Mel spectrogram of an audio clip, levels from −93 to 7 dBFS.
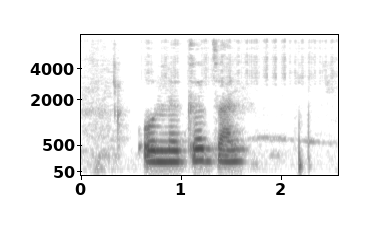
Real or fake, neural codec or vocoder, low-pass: real; none; 7.2 kHz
